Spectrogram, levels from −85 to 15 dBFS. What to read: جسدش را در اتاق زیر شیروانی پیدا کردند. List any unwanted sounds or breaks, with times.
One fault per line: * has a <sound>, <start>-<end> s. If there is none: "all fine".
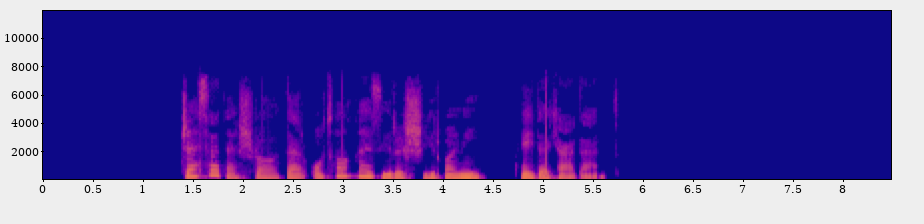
all fine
